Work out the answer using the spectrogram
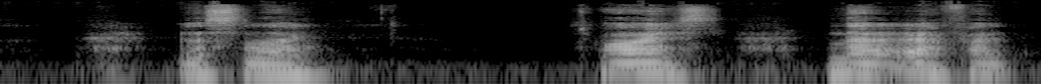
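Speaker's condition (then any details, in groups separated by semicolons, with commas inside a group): Motor neuron disease (ALS)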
